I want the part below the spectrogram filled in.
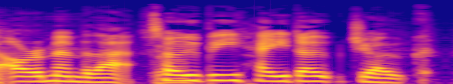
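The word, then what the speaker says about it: Hadoke: Rhymes with joke. Haydoke. That's how I remember it.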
